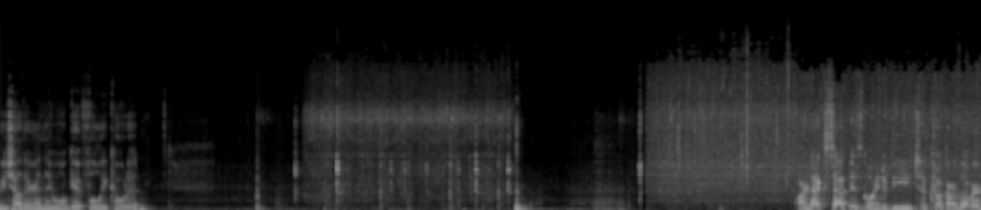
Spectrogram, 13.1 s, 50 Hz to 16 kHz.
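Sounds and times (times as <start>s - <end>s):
soft rustling in flour: 3.4s - 6.8s.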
